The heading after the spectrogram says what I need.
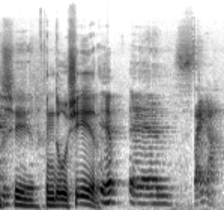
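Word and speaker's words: Sanga: Yep, and Sanger, or Sanka, as they pronounce on the show.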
